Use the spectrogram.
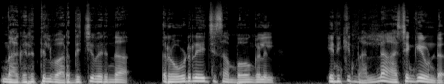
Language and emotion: Malayalam, fearful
